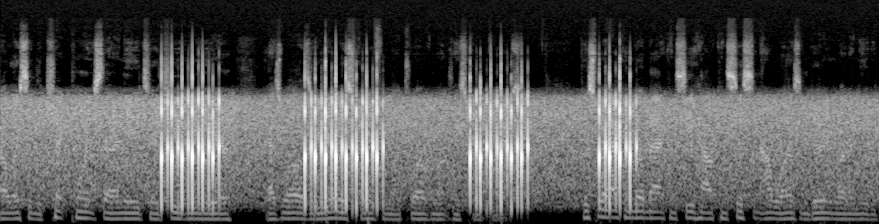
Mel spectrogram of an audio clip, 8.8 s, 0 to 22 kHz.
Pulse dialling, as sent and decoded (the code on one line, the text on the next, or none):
6 / 8 / 6 / 4
6 8 6 4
